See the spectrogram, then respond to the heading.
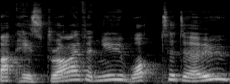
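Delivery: plain reading voice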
